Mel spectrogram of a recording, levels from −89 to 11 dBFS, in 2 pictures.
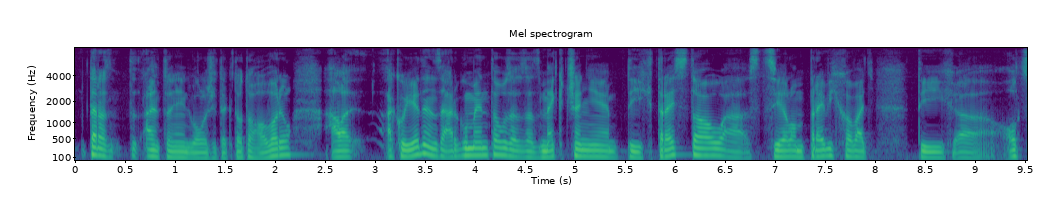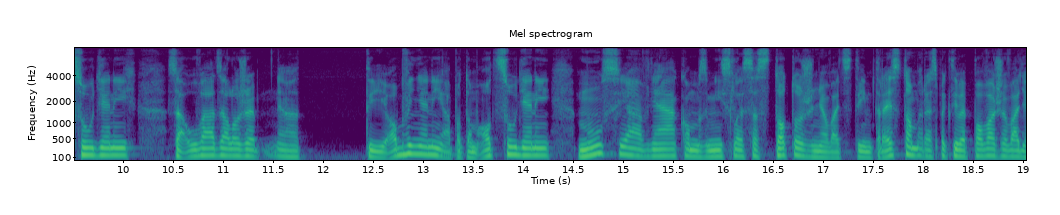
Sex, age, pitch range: male, 20-39, 105-130 Hz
